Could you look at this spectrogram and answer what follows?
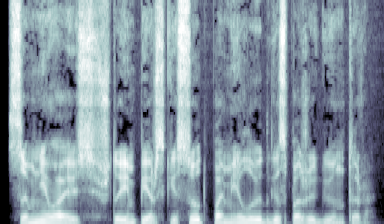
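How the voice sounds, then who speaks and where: Audiobook: man doing a gruff colonel, low and dry. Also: lively intonation, measured pace, mellow, no room sound. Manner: gruff, frowning. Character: male police colonel, gruff and sullen.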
